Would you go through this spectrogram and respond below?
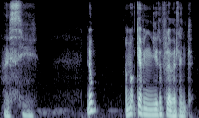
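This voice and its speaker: A courteous, principled male time traveller acted by a reader, who muses and stammers over his words yet stays firm. The voice sits a little above the reader's low narration, in an audio story style. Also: sing-song, unhurried, darkish tone, exaggerated voice. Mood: musing. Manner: stammering, musing, firmly moral.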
